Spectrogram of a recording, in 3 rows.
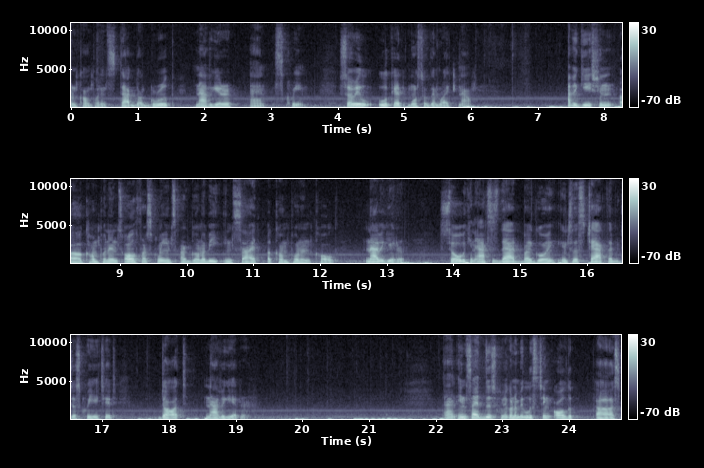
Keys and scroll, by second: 1.1 Down, 1.6-2.4 typing, 5.0 BackSpace, 5.3 Return, 14.8-17.5 typing, 19.9 super+z, 20.5-22.0 typing, 22.3 Return.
